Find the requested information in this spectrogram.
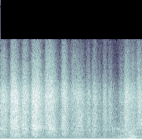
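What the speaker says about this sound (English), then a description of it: "don't be afraid to really hammer down with that brush to really get your oil and your paint to move" A paintbrush is pressed hard and scrubbed through oil paint on a canvas for an abstract piece, giving quick rhythmic bristle rasps up close over a steady low hum.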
